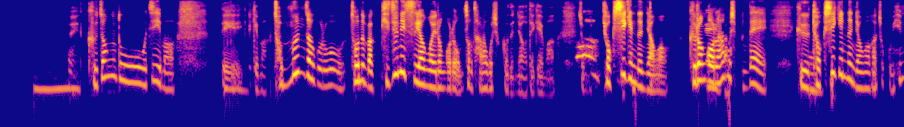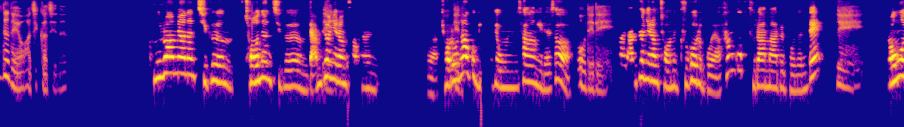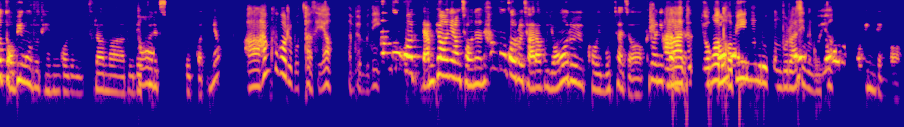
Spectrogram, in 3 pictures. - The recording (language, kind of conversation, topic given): Korean, unstructured, 학교에서 가장 좋아했던 과목은 무엇인가요?
- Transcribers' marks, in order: gasp; distorted speech; tapping; other background noise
